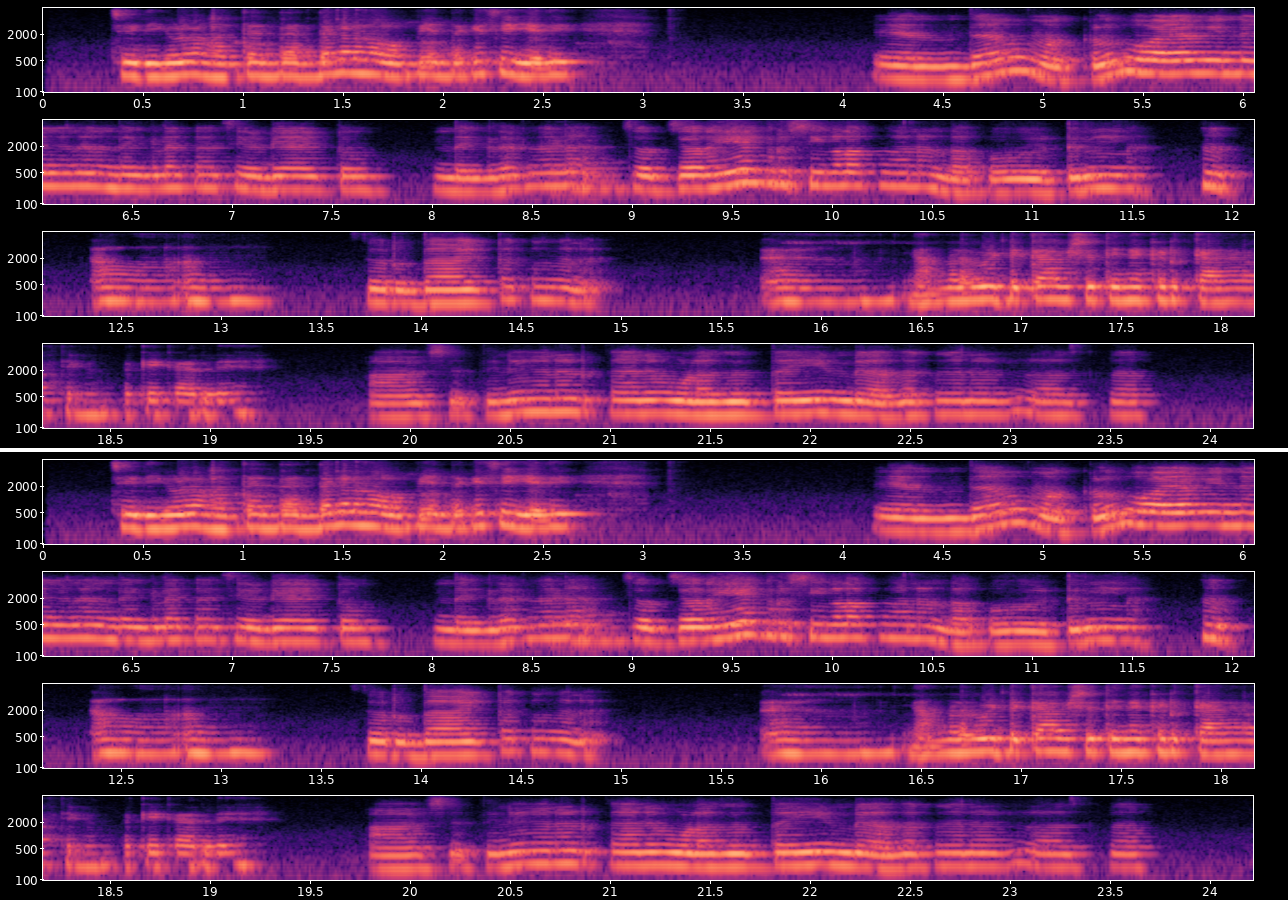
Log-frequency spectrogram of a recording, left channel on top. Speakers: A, on the right; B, on the left.
A: ചെടികൾ അങ്ങനത്തെ എന്താ എന്തെെ നിങ്ങളെ ഹോബി എന്തൊക്കെ ചെയ്യല് ഹ്
B: എന്താ മക്കള് പോയാ പിന്നെ ഇങ്ങനെ എന്തെങ്കിലുക്കെ ചെടിയായിട്ടും എന്തെങ്കിലും ക്കെങ്ങനെ
A: ആഹ്
B: ചെറ് ചെറിയ കൃഷികളൊക്കെ ഇങ്ങനെ ഇണ്ടക്കും വീട്ടില്ള്ള ഹ്
A: ആഹ് ആഹ്
B: ചെറുതായിട്ടൊക്കെങ്ങനെ
A: എ നമ്മളെ വീട്ടക്ക് ആവശ്യത്തിനക്കെ എടുക്കാന് ക്കെഅങ്ങതെക്കെല്ലേ
B: ആവശ്യത്തിന് ഇങ്ങനെ എടുക്കാന് മുളക് തൈ ഇണ്ട് അതൊക്കെ ഇങ്ങനെ അക്ക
